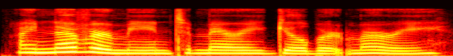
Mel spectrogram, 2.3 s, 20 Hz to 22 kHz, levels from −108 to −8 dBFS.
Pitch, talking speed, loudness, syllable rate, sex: 225 Hz, 185 wpm, -18 LUFS, 5.3 syllables/s, female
